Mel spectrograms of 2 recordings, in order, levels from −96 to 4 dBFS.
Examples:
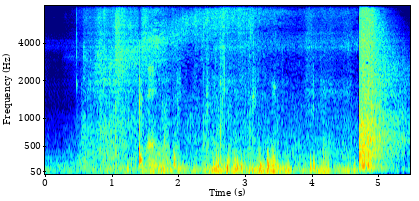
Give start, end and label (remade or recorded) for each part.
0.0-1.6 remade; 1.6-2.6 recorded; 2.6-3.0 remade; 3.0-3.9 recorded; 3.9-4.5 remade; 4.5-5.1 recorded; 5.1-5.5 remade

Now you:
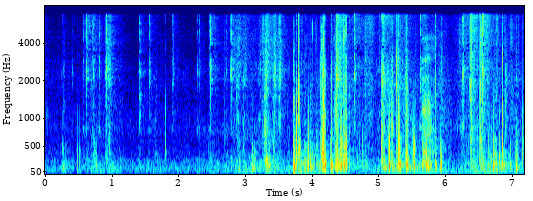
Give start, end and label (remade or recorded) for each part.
0.0-0.5 recorded; 0.5-4.8 remade; 4.8-7.2 recorded

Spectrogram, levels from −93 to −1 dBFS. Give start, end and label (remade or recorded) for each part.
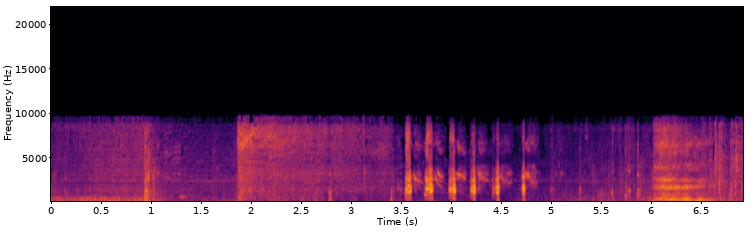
0.0-2.4 recorded; 2.4-6.5 remade; 6.5-6.9 recorded

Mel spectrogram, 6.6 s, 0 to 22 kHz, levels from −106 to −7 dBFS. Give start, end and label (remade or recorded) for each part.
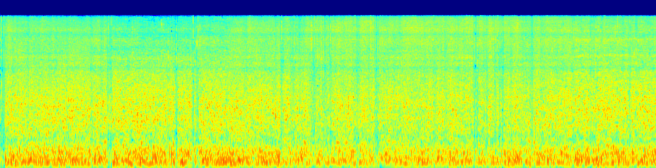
0.0-1.1 remade; 1.1-2.3 recorded; 2.3-5.7 remade; 5.7-6.6 recorded

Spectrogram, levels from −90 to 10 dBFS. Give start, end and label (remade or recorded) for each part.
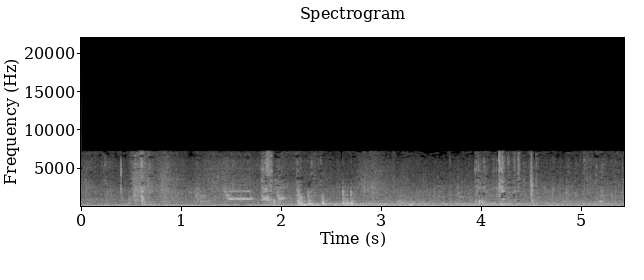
0.0-1.0 recorded; 1.0-1.9 remade; 1.9-5.4 recorded

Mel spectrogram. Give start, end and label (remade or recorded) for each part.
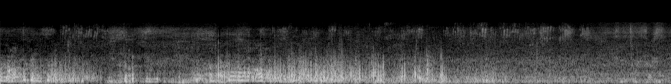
0.0-0.5 remade; 0.5-1.1 recorded; 1.1-2.7 remade; 2.7-5.9 recorded; 5.9-6.7 remade

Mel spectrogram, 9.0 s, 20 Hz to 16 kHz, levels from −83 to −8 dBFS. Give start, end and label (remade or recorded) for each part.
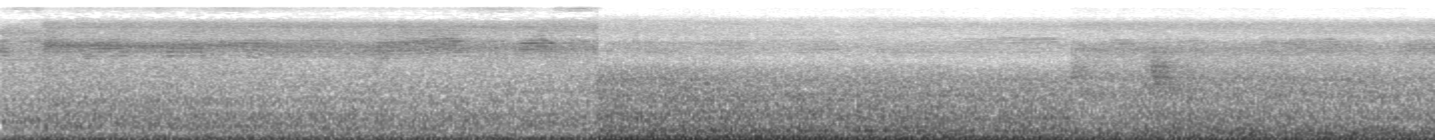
0.0-9.0 recorded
